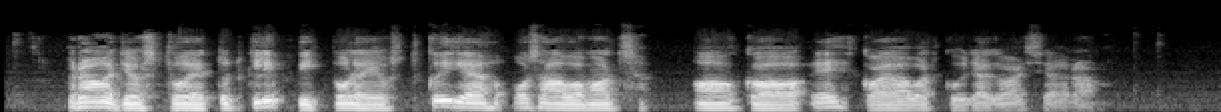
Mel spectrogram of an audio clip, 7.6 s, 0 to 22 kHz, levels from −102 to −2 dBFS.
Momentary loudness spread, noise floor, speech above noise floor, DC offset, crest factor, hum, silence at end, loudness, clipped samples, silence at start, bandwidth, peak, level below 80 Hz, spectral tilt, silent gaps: 15 LU; -64 dBFS; 48 dB; under 0.1%; 14 dB; none; 0.8 s; -16 LUFS; under 0.1%; 0.4 s; 7 kHz; -2 dBFS; -56 dBFS; -8.5 dB/octave; none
